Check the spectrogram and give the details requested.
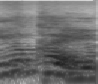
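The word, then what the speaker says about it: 游客: 유객이 중국 발음으로 유커예요. 유커.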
